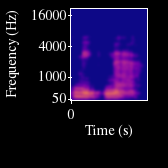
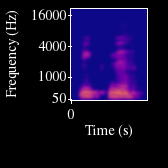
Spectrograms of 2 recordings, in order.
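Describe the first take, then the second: First: The word ends on a vowel, no final h. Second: The word ends with an audible h sound. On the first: "You don't hear the hey" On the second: "If I put a dot in it, it would be mikneh"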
